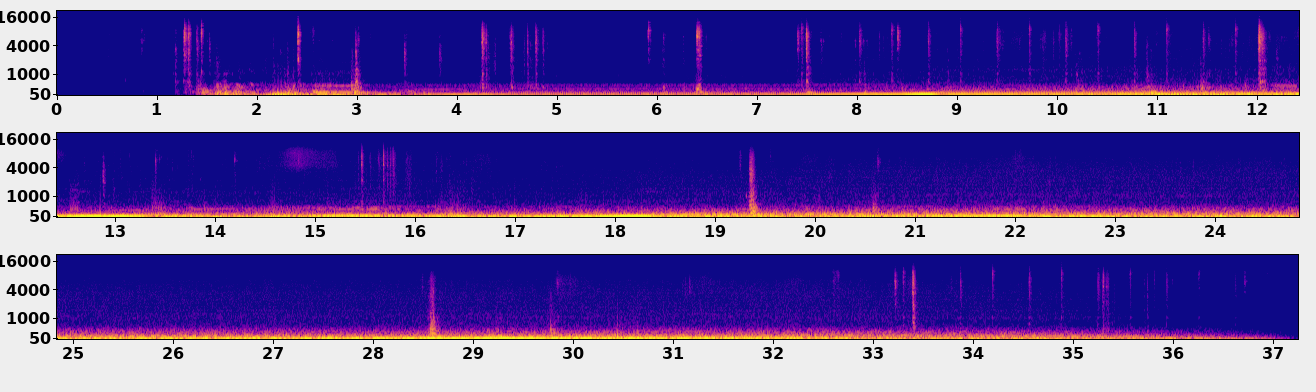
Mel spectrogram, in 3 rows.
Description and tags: This a recording of a Ford Escort 1.4 from 1993, starting up and driving. You can hear a handbrake being released, the whiskers, the turnlights and maybe a little rain. The road sounds wet from the rain. You can also hear me shifting gears, from first to second and third.
Recorded with a TSM PR1 portable digital recorder, with external stereo microphones. Equalized and noise reduced in Audacity.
